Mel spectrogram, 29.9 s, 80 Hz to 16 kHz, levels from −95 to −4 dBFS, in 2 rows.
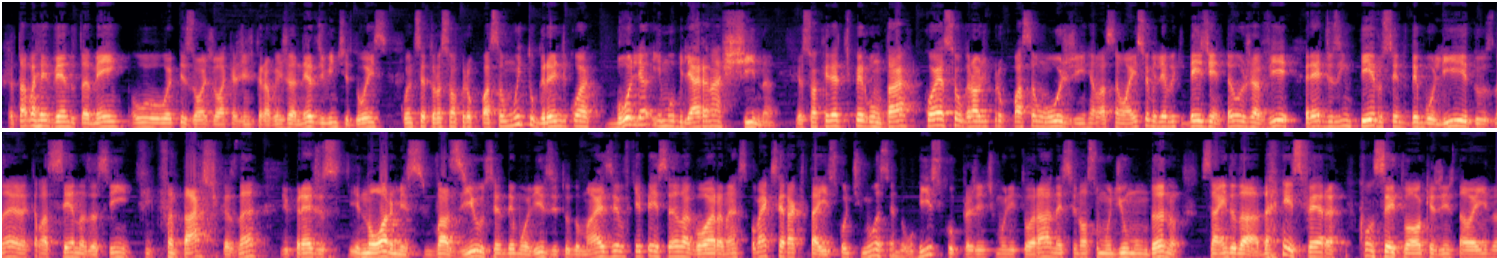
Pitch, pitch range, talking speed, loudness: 130 Hz, 115-145 Hz, 215 wpm, -18 LUFS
